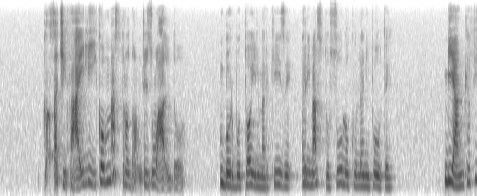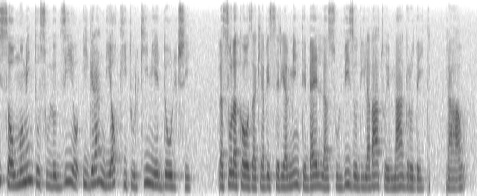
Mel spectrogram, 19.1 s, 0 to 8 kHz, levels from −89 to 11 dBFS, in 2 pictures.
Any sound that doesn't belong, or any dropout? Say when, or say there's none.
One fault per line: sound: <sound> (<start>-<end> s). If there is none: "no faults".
no faults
